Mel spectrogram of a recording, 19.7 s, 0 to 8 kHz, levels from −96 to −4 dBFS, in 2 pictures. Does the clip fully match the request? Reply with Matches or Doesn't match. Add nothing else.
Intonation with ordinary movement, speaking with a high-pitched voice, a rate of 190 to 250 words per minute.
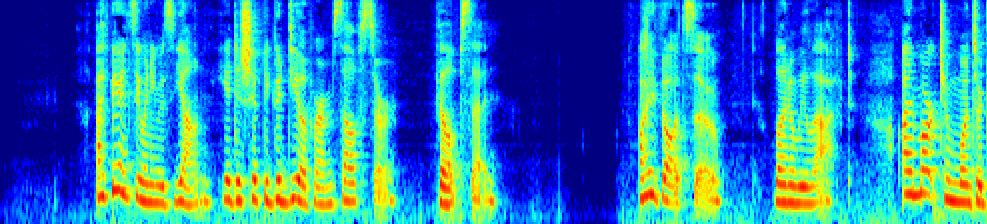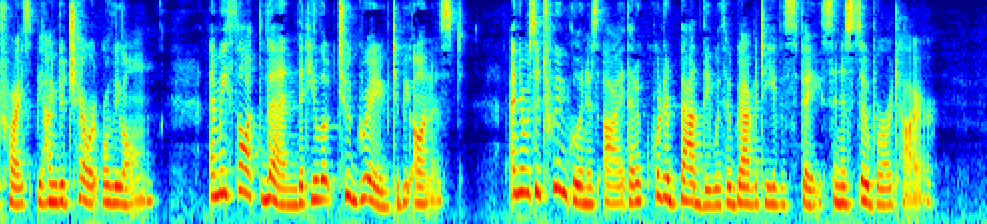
Matches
